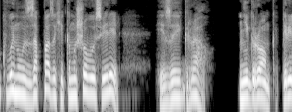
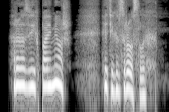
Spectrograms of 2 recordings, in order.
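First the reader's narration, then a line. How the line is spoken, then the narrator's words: Sigh. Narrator (Russian): вздохнула Прошка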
